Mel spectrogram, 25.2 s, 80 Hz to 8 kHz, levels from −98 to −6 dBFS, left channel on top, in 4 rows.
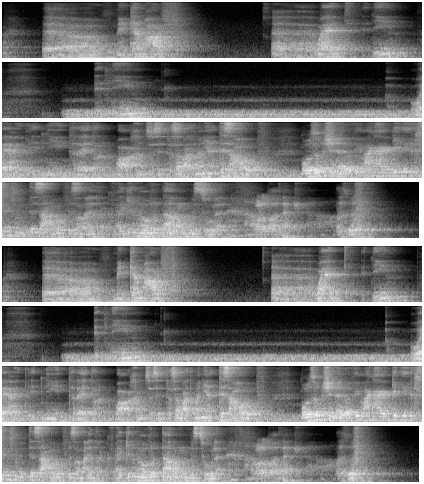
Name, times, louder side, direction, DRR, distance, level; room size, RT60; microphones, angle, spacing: voice 1, 0.6-2.6 4.0-5.1 5.5-5.9 7.7-8.5 12.4-22.6 24.1-24.3, right 3 dB, 60° right, 0 dB, 0.4 m, -21 dB
sound 1, 7.2-21.6, equal, 5° right, 1.2 m, -30 dB
voice 2, 17.3-17.6 21.4-21.6 22.5-24.3, equal, 35° left, -10 dB, 1.2 m, -27 dB
6.0 x 2.1 x 2.5 m, 1.1 s
head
